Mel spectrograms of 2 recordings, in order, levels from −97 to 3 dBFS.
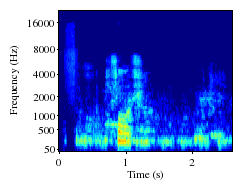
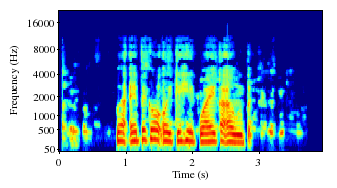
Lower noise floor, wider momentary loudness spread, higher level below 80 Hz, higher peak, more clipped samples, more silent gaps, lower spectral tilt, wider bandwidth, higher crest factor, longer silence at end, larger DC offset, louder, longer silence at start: first, -58 dBFS vs -34 dBFS; first, 24 LU vs 18 LU; second, -84 dBFS vs -58 dBFS; second, -18 dBFS vs 0 dBFS; neither; neither; about the same, -7 dB/octave vs -6.5 dB/octave; second, 8.2 kHz vs 9.2 kHz; first, 22 dB vs 14 dB; second, 0.1 s vs 0.6 s; neither; second, -37 LUFS vs -12 LUFS; first, 0.3 s vs 0.05 s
